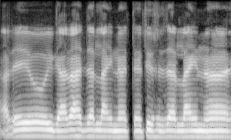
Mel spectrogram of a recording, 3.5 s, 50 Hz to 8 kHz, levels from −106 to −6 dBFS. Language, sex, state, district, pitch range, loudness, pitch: Hindi, male, Bihar, Muzaffarpur, 125-135 Hz, -14 LUFS, 130 Hz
